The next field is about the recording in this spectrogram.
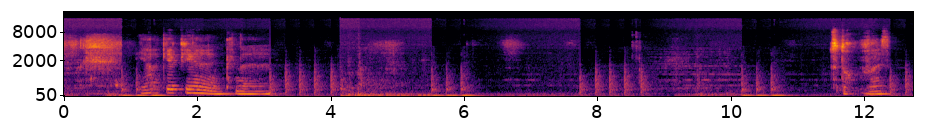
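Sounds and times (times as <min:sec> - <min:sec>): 
speech: 0:00.8 - 0:03.4
quick knocking: 0:03.1 - 0:06.3, 0:07.7 - 0:08.8, 0:10.1 - 0:10.9, 0:12.3 - 0:12.7.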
